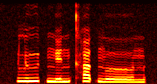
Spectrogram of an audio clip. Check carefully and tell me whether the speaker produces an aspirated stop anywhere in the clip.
yes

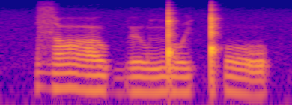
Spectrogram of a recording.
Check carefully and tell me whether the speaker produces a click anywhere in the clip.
yes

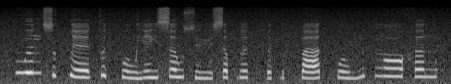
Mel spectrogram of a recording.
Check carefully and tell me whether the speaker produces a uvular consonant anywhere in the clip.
no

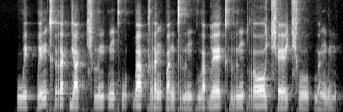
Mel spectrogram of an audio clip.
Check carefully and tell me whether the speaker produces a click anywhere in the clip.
no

